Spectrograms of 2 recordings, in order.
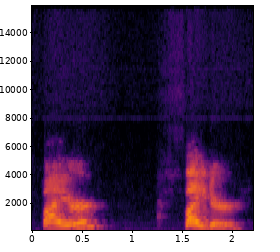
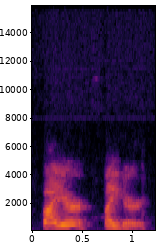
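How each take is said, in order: First: The word is split with a pause between parts. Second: The word is said smoothly without any pause.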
